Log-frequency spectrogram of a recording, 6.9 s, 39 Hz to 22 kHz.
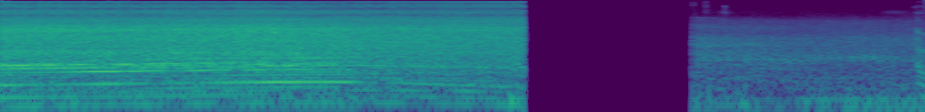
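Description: Engine of a remapped Mini John Cooper Works R56 revving loudly and close for about four seconds, then cutting to silence before a quieter steady engine drone resumes.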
